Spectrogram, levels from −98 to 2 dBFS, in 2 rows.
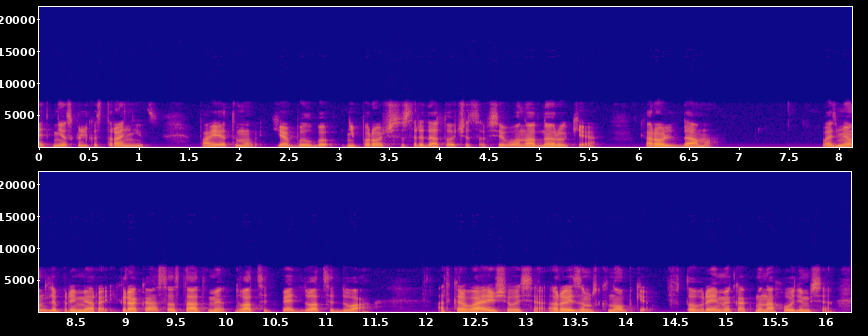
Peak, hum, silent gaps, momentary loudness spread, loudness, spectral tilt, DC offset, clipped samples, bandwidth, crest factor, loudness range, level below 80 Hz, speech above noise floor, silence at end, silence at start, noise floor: -6 dBFS; none; none; 10 LU; -27 LUFS; -6 dB/octave; under 0.1%; under 0.1%; 7.6 kHz; 22 dB; 3 LU; -54 dBFS; 38 dB; 0 s; 0 s; -64 dBFS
